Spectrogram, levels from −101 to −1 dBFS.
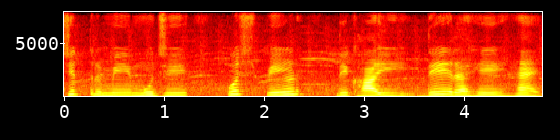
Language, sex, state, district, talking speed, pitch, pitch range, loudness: Hindi, female, Madhya Pradesh, Katni, 115 wpm, 215 Hz, 205-250 Hz, -22 LUFS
